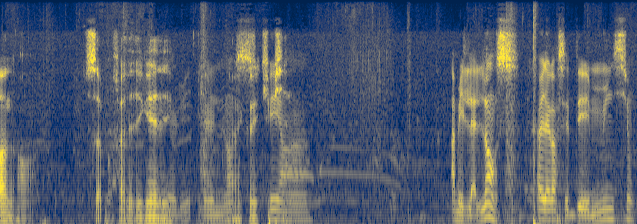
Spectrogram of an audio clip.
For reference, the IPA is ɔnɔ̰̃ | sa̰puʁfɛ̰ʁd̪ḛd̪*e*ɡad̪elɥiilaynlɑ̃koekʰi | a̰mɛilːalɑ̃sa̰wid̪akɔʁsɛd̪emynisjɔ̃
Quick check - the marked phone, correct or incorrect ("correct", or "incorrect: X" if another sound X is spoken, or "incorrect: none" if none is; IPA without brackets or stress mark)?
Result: correct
